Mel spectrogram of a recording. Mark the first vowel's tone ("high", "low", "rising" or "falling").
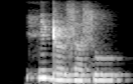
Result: high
